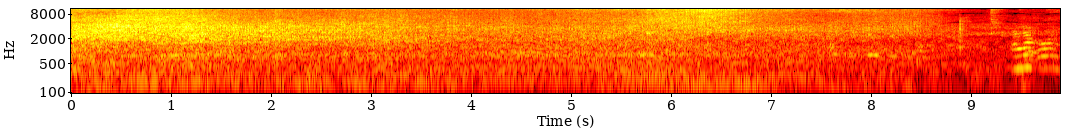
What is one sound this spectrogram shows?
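Street traffic hums and rumbles nearby.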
